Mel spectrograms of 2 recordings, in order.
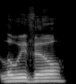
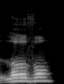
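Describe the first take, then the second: First: It is pronounced the non-Southern way. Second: It is pronounced the Southern way. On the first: The speaker calls it wrong. "not Louisville" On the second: The speaker calls it right. "That's how you say it in the South"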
